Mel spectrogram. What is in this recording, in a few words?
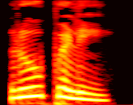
"ರೂಪಿಲಿ", Kannada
